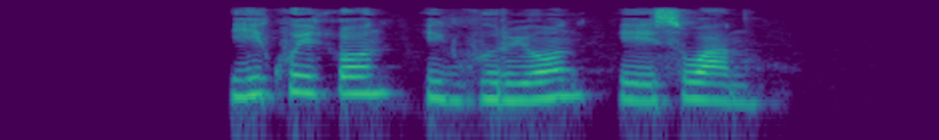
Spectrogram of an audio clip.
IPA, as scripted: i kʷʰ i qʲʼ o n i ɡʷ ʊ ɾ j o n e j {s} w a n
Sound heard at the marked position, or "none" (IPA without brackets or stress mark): s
